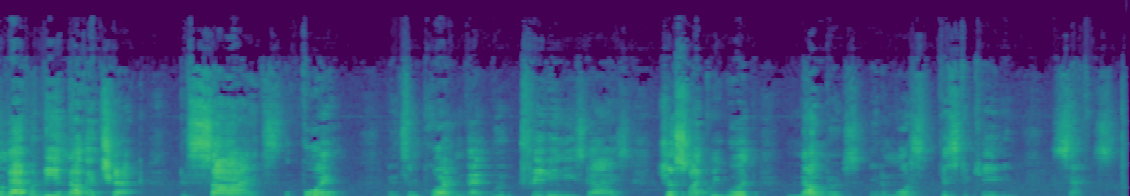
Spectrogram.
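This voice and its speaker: At a fairly slow pace, a man speaks in a fairly high voice with very wide pitch swings. Audible room echo and noticeable background noise surround him. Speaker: math teacher. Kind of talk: lecture. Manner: halting, many fillers.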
